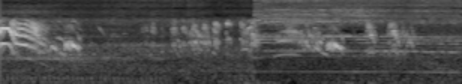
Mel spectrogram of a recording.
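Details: Titodi chicks, the Red-wattled lapwing, making quick high twittering calls in two loose bursts over a noisy outdoor background.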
